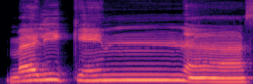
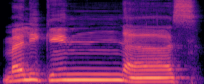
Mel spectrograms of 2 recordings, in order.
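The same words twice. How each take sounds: First: Slow chant, doubled n in الناس held; slow tajweed recitation; recitation with shadda. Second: Slow chant stressing the doubled n of الناس; slow recitation; recitation with shadda. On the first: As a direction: draw out ملک الناس slowly. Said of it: "نون کے اوپر پھر شد آ گئی". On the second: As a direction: hold the nn in الناس. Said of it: "پھر شد آ گئی". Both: Shown as a demonstration.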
